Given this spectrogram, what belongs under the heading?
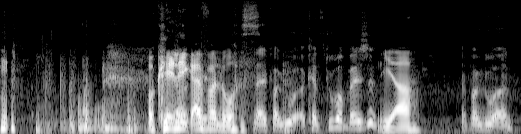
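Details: Adults talking; No disorder.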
